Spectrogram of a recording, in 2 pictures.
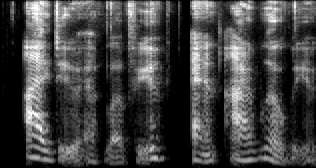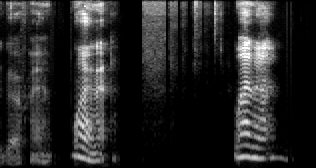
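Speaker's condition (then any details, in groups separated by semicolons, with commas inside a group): Cervical dystonia, essential tremor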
